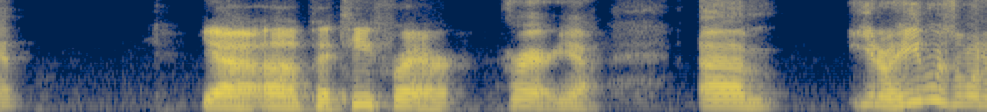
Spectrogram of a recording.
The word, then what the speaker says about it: Frere: So I think that the value pick is his last name Frere. Is that how you say it? Yeah, Petit Frere.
